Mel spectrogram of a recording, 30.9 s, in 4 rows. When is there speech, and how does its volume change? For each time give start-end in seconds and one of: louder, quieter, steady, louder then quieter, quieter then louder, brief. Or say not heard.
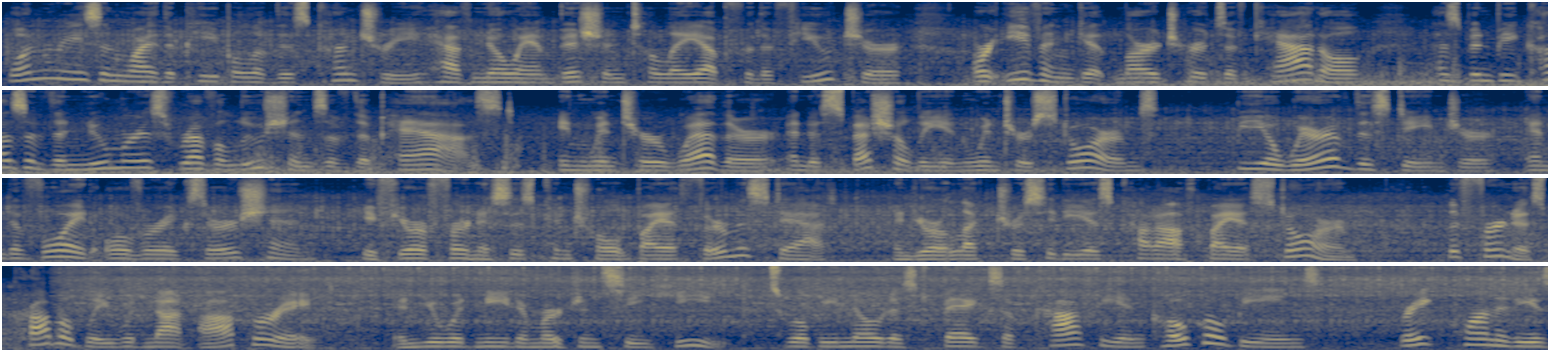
0.0-30.8 steady.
